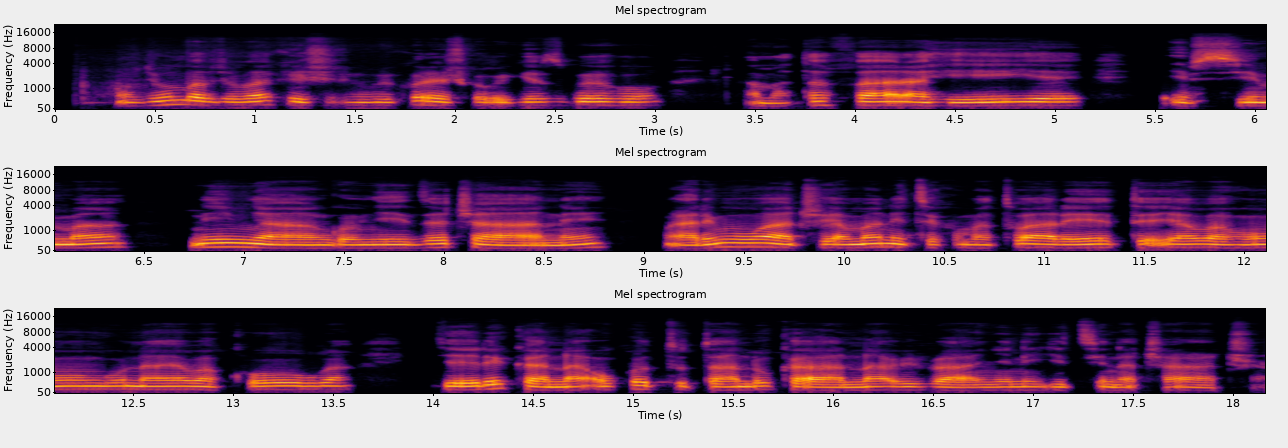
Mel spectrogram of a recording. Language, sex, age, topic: Rundi, male, 36-49, education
